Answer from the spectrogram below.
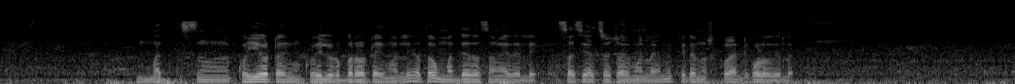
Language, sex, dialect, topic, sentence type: Kannada, male, Central, banking, question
